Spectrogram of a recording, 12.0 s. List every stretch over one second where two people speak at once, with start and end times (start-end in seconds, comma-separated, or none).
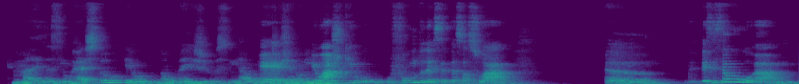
none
